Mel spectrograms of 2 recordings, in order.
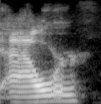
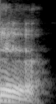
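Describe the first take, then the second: First: It is said in a northern US accent. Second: It is said in a southern US accent. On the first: "like I say hour" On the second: "That's how they say hour"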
